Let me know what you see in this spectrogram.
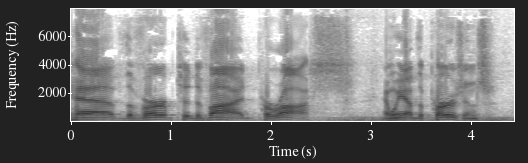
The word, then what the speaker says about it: paras: The first occurrence is at the beginning of the verse, and it's pronounced peres, half mina. Its second occurrence is a passive verb written in the PL or intensive stem where it's pronounced pirasat and translated divided. And then the third occurrence is the last word in the sentence, paras, which means Persians.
